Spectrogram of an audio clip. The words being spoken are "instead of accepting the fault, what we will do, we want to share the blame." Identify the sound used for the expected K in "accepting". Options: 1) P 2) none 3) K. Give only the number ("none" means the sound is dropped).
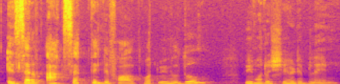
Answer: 3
